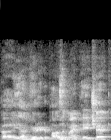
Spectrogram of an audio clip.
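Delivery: mock matter-of-fact, plain casual tone. Describing how he says it, the speaker plays someone at the bank, mock matter-of-fact. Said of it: "the most matter of fact... He just says it like that".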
